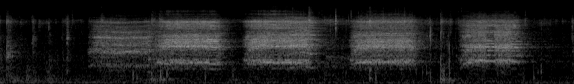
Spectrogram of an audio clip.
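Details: Australian flying fox mother and baby in wildlife rehab, October 2015; four long, loud, harsh screechy calls roughly a second each, separated by short pauses, over faint background clicks.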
